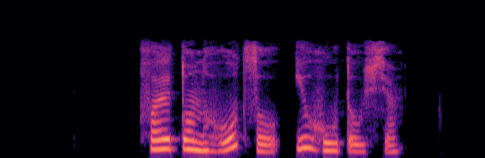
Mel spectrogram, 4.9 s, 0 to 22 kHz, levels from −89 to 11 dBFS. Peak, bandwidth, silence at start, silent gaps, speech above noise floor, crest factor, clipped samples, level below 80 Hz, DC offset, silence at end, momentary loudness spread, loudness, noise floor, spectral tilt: -2 dBFS; 7.8 kHz; 1.4 s; 2.81-2.95 s; over 73 dB; 18 dB; under 0.1%; -62 dBFS; under 0.1%; 0.9 s; 11 LU; -18 LUFS; under -90 dBFS; -5.5 dB/octave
